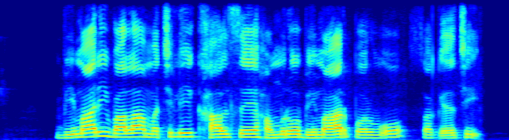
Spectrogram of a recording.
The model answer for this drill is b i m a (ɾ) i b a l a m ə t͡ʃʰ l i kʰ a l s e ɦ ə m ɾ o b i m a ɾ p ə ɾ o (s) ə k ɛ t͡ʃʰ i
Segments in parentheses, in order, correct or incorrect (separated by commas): correct, correct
